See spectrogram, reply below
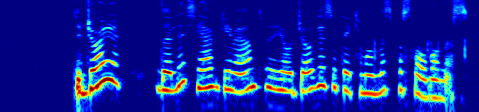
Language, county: Lithuanian, Marijampolė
